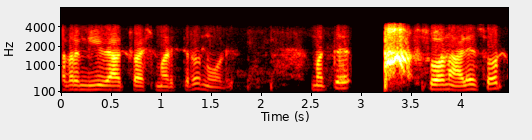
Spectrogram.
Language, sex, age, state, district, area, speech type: Kannada, male, 45-60, Karnataka, Raichur, rural, conversation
